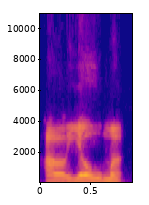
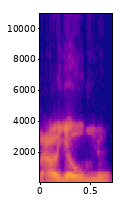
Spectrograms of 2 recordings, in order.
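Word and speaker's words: اليوم: An as baha maaka alyauma nah Saya ingin berenang bersamamu hari ini Nah itu alyauma ya bacanya bukan alyaumu alyauma Jadi kalau misalnya dijadikan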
